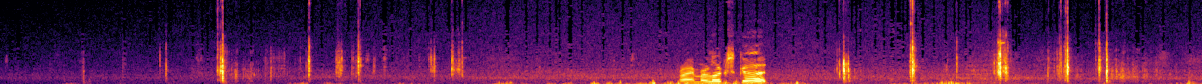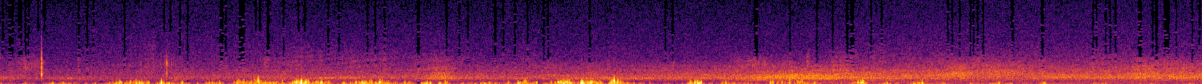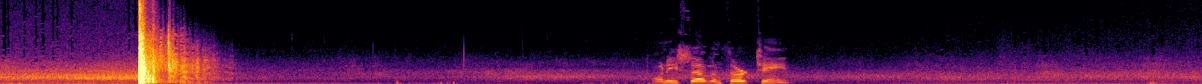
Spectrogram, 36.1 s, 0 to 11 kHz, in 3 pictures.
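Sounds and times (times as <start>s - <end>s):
rifle shot: 25.4s - 26.4s.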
